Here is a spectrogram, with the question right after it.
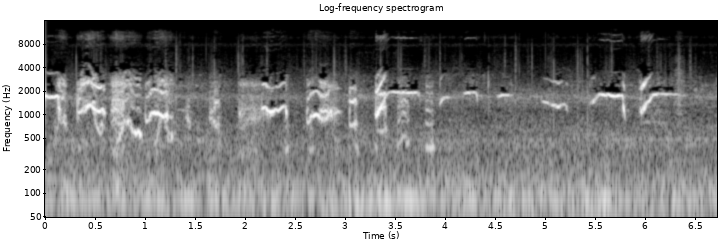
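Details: Puppies about 30 days old feeding from their mother, making squeaky rising whines and short yelps in busy bursts over a steady background hiss.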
